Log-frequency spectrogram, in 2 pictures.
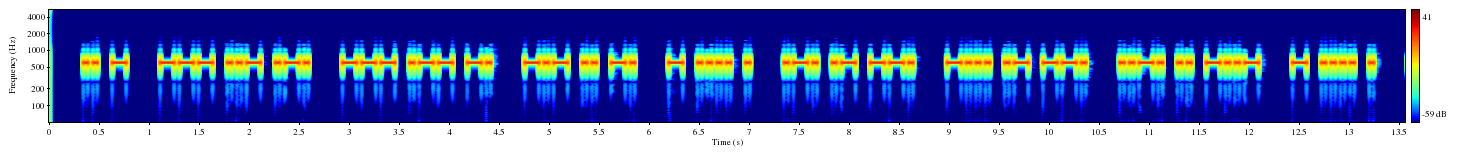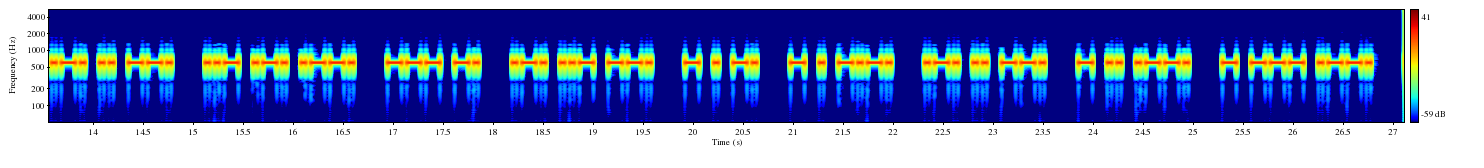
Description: Morse code, heard as a keyed tone, about 25 wpm, 600 Hz. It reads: IT OUR OWN KIN THE RAG BAG FIX THE RIG URP ON RUG TEN TEC RIG TIP TOP
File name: PR204a 25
